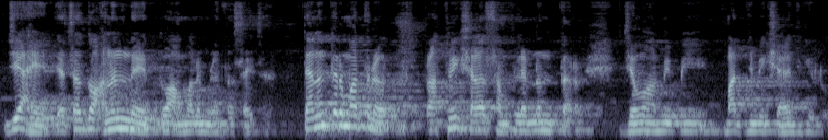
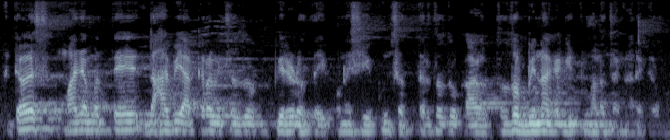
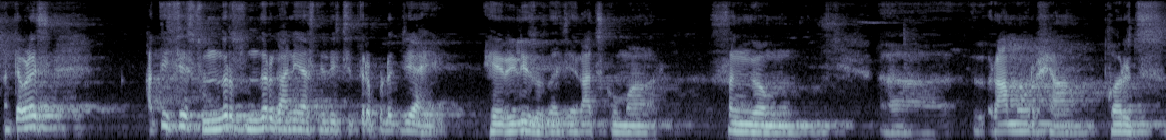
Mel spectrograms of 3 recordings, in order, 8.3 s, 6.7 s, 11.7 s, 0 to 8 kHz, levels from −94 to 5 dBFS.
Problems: constant background noise, echo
